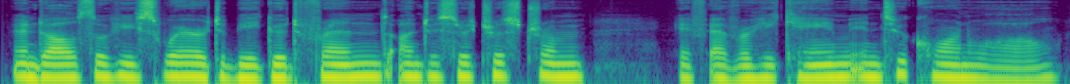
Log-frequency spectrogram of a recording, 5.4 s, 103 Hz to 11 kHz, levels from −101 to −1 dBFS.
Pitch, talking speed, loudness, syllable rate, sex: 150 Hz, 190 wpm, -18 LUFS, 5.0 syllables/s, female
